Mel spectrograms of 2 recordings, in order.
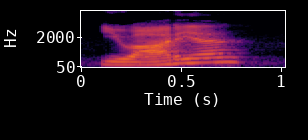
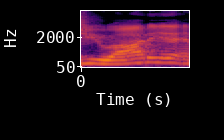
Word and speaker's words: Euodia: I urge Euodia, and I urge Syntyche," that is how you say it, I looked it up, "I urge Euodia and I urge Syntyche to live in harmony in the Lord.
